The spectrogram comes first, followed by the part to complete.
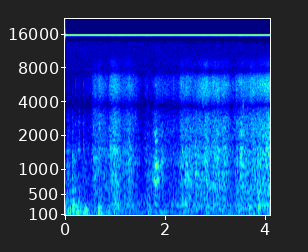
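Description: Steady hiss with a faint low hum, with a few weak, indistinct sounds now and then.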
